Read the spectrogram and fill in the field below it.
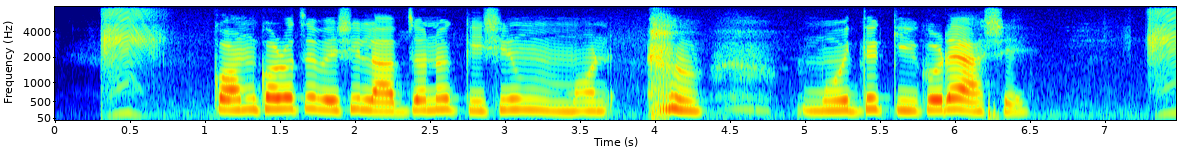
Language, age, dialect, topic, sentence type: Bengali, <18, Rajbangshi, agriculture, question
